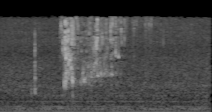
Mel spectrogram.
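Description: One volume of water is poured into ethanol in a container: a short splash, a bright liquid gurgle lasting about a second after a faint click, then quiet. No one speaks.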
